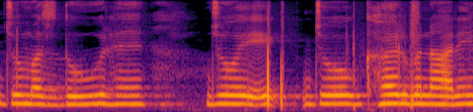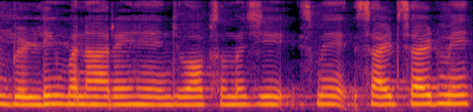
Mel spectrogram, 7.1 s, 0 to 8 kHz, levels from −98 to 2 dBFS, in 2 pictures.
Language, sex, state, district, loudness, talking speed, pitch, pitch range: Hindi, female, Delhi, New Delhi, -23 LUFS, 175 wpm, 220 Hz, 215-230 Hz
